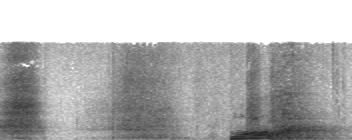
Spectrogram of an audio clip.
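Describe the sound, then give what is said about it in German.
A forceful sneeze bursts out after a sharp breathy intake, its voiced tail rising in pitch before trailing off. No one talks over it. “Gesundheit.”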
